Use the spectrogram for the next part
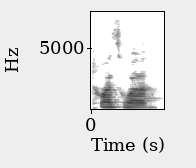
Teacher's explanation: We've got the S pronounced in trois when we wouldn't normally pronounce it. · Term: liaison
